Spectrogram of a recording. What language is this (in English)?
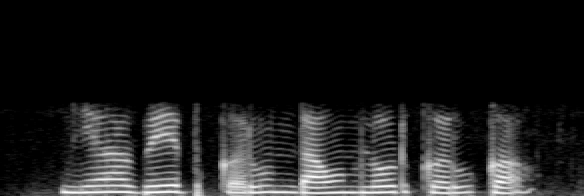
Marathi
